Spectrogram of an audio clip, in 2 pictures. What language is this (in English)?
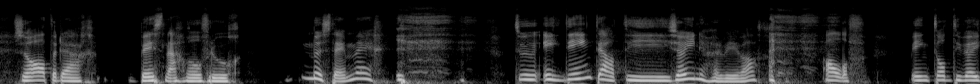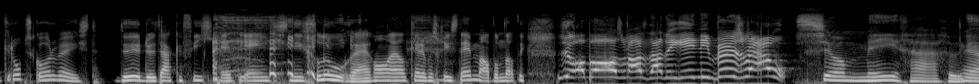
Dutch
